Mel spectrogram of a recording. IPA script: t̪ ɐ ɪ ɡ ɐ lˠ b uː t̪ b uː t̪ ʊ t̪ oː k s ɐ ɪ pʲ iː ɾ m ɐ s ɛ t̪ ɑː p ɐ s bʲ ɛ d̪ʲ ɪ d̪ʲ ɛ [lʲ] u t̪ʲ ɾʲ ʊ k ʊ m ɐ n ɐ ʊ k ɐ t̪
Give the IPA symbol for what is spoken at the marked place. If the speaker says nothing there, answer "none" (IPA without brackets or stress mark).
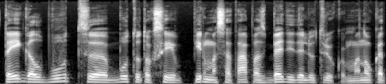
lʲ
